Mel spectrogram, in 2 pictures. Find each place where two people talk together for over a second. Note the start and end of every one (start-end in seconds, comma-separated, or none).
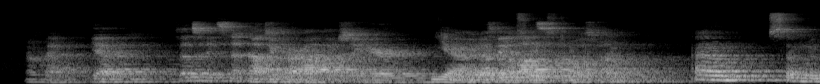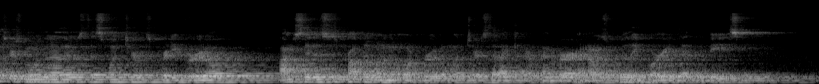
4.6-6.2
